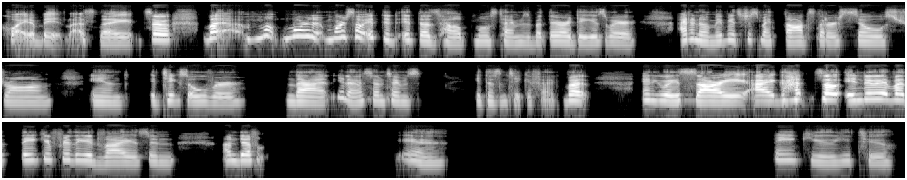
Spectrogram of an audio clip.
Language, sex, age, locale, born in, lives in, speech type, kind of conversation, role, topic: English, female, 20-24, en-US, Philippines, United States, conversation, unstructured, none, How do you decide which memories to keep and which to let fade?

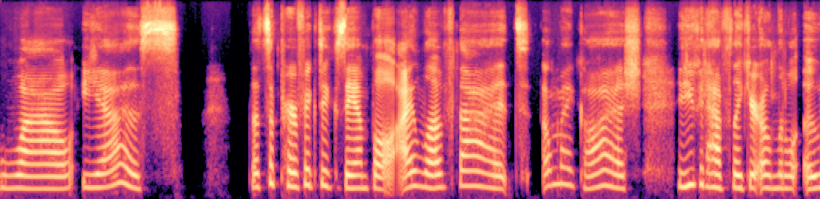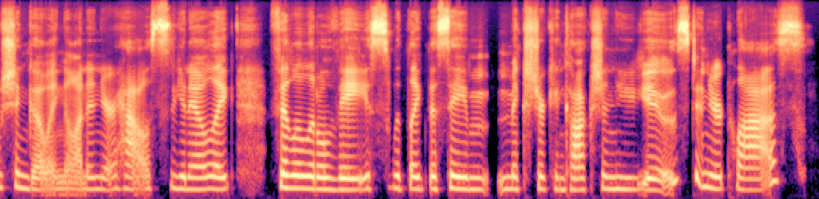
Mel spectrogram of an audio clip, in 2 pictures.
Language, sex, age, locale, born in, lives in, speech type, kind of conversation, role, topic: English, female, 25-29, en-US, United States, United States, conversation, unstructured, none, What paint color or finish has pleasantly surprised you?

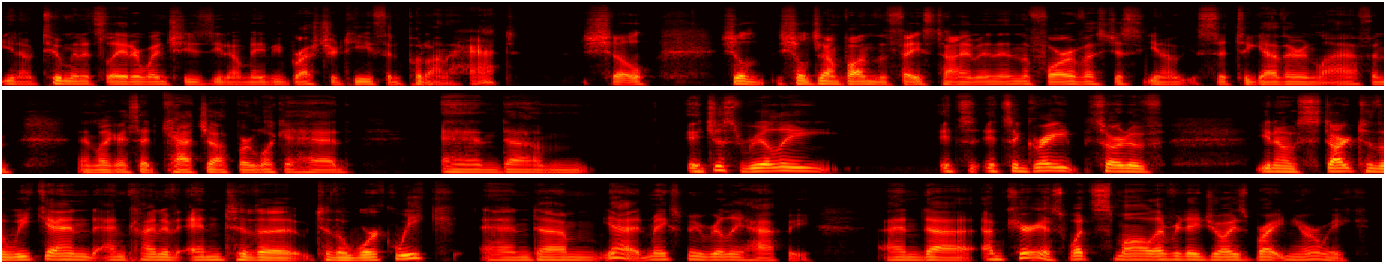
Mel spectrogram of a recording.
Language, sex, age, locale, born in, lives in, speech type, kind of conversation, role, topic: English, male, 55-59, en-CA, Canada, United States, conversation, unstructured, none, What small everyday joys brighten your week?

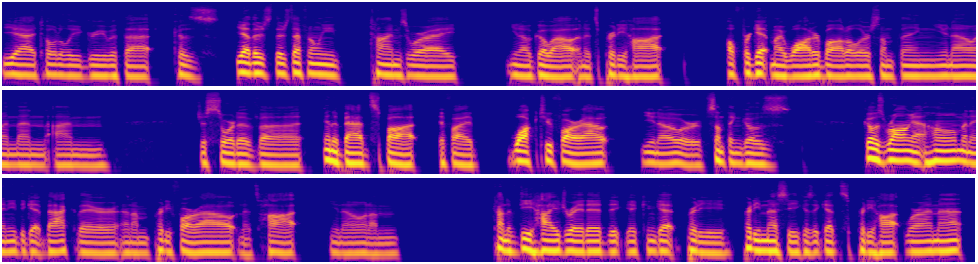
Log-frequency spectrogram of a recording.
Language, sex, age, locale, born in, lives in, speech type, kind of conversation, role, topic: English, male, 30-34, en-US, United States, United States, conversation, unstructured, none, What is a comfort game or hobby you use to unwind after work?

